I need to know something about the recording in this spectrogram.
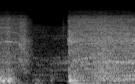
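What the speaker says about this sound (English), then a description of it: "I've drilled my holes in the wall" A power drill bores holes into a wall while a wall plate is being mounted for a hot-water pressure washer setup, two loud bursts of whirring broken by a brief pause.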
